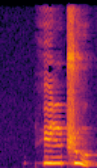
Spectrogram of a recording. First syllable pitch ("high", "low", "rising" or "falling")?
high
